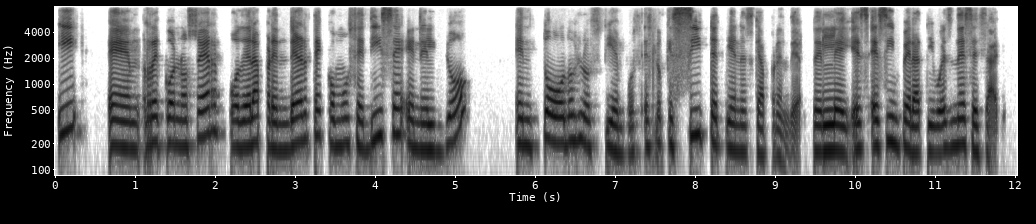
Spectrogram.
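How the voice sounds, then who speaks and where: Over a video call, a woman teacher with a Mexican accent gives a grammar lesson, explaining patiently step by step and checking in with her student. Her voice is mid-range and measured, with no echo.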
